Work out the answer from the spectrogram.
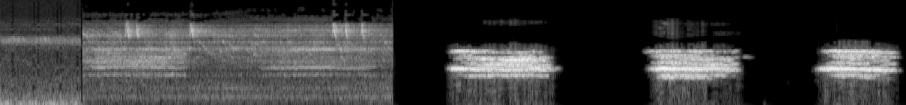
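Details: White-rumped vulture in Rajasthan giving harsh, wheezy squeals, three second-long bursts with short gaps, after a few seconds of rough, continuous hissing chatter.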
